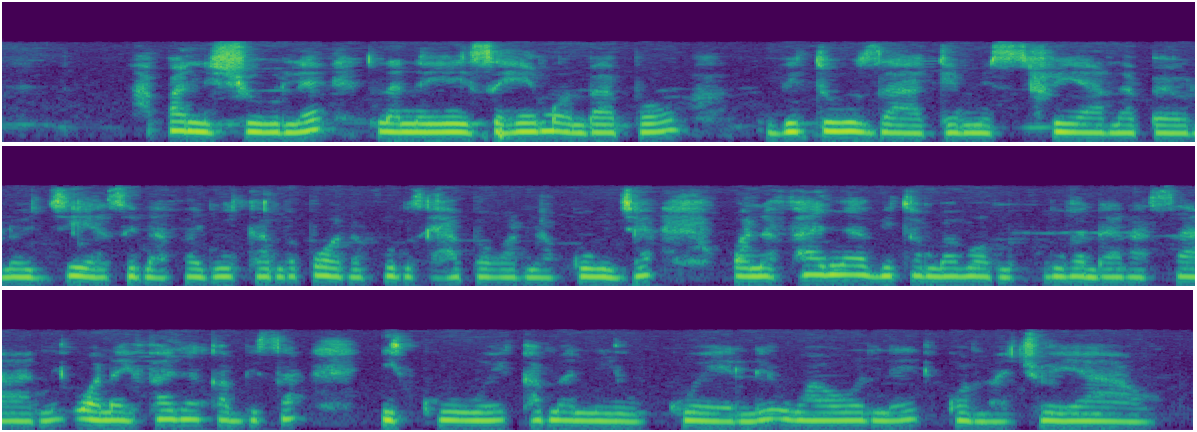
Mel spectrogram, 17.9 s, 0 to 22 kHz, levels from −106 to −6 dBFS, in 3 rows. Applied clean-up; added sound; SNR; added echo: none; none; none; none.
